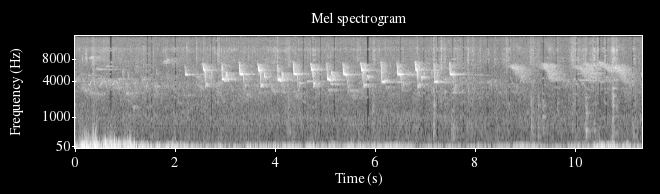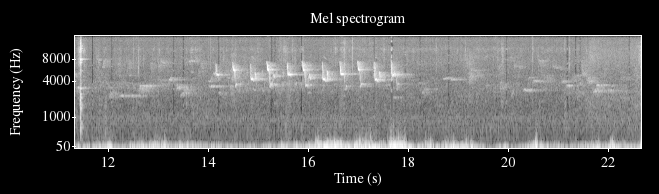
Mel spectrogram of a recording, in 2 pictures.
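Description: A songbird singing two long runs of evenly repeated high chirps, about three a second, over intermittent low rumbles and a few sharp clicks.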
